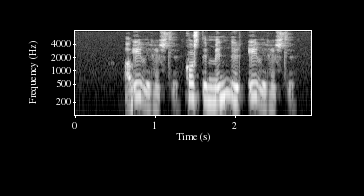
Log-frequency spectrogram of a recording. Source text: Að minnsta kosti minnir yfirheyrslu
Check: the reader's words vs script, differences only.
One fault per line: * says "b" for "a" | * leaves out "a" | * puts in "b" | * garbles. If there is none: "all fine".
* says "yfirheyrslu" for "minnsta"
